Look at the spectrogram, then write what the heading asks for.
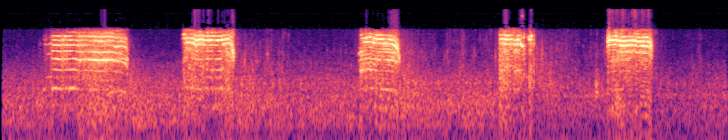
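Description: An animal giving a repeated high-pitched call, five calls of about half a second each, roughly every second and a half.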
